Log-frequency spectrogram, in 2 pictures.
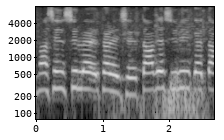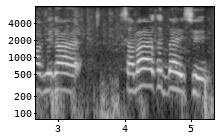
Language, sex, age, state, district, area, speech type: Maithili, female, 60+, Bihar, Araria, rural, spontaneous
